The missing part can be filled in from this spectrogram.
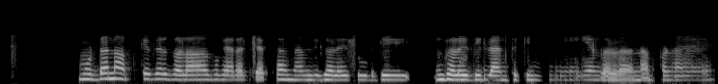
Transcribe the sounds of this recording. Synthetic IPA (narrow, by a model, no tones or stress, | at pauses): mʊɖaːnaːpkeːpʰɪɾɡəlãːʋəɡɛːɾaːt͡ʃɛːkːənaːbiːɡəɭeːsuːʈd̪iː | ɡəɭeːd̪iːlɛ̃nt̪kɪneãːɡəlãːna̰ːpɳaːɛ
